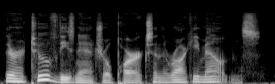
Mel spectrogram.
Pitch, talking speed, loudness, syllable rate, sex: 110 Hz, 240 wpm, -18 LUFS, 7.1 syllables/s, male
